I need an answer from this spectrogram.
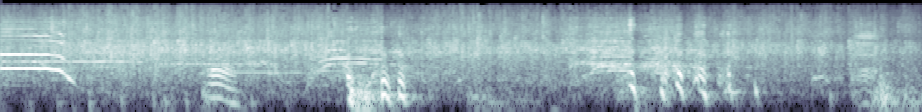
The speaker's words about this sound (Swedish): Vi gör det med en jublande rungande applåd och jubel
